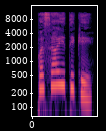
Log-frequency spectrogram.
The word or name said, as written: ಪಸಾಯಿತಿಕೆ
